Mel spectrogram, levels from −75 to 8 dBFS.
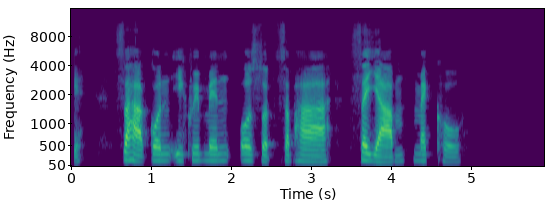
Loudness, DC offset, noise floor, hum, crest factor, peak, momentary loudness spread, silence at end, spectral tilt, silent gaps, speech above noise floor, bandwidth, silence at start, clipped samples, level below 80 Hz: -20 LUFS; under 0.1%; -78 dBFS; none; 22 dB; 0 dBFS; 13 LU; 1.1 s; -5 dB/octave; none; 58 dB; 11.5 kHz; 0.05 s; under 0.1%; -70 dBFS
